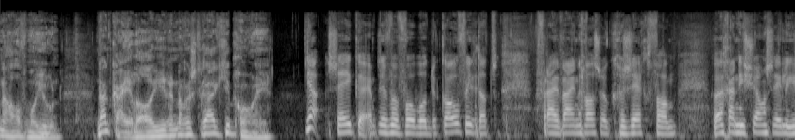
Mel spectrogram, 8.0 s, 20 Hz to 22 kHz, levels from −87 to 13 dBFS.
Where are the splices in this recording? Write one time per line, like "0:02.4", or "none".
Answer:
0:01.7
0:02.3
0:03.8
0:04.3
0:04.7
0:05.8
